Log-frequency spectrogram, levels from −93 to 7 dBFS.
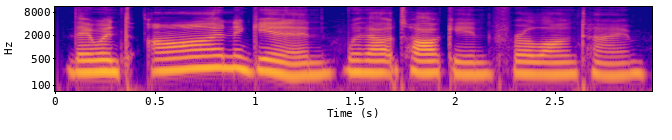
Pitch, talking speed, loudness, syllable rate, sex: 220 Hz, 200 wpm, -16 LUFS, 4.7 syllables/s, female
